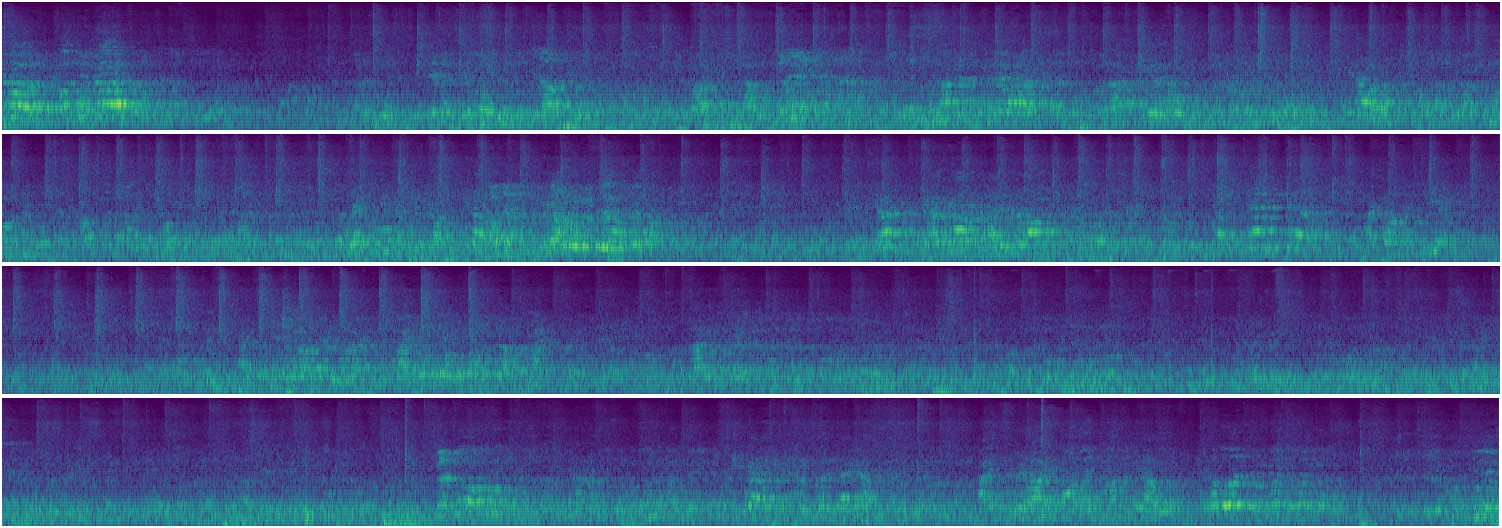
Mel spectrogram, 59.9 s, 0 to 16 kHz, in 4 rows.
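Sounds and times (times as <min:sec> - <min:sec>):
footwork on ring canvas: 0:02.2 - 0:59.9.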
